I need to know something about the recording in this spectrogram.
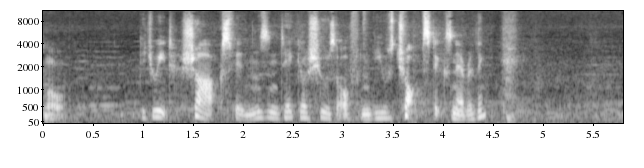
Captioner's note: scoffs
